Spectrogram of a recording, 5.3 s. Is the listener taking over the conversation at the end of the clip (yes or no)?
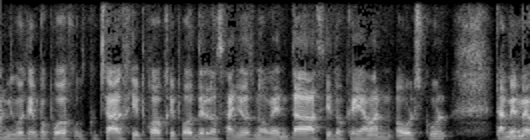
no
